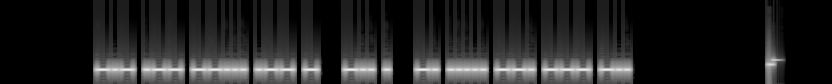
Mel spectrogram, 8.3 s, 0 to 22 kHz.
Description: Morse code, heard as a keyed tone, about 32 wpm, 700 Hz. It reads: KW7WT DE N5GOD
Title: USA Callsign DE Callsign - 5 Characters - 30wpm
